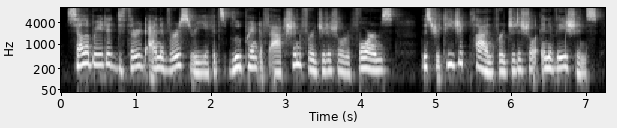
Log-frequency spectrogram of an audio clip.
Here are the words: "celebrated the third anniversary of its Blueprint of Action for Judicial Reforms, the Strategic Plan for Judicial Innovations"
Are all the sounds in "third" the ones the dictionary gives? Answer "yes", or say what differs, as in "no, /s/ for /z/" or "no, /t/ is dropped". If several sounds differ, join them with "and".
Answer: yes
